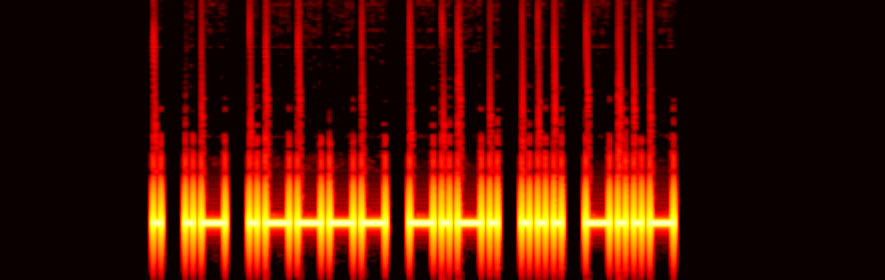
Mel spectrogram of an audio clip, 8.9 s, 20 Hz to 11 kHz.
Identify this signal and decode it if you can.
Morse code, heard as a keyed tone, about 16 wpm, 700 Hz. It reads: EA1CSX
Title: DXCC-100 Call Signs - 6 Characters - 15wpm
